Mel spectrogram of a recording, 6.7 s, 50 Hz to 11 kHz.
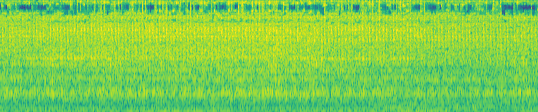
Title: VW Touran 1.4 TSI DSG, Bj. 2018, Motorgeräusch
